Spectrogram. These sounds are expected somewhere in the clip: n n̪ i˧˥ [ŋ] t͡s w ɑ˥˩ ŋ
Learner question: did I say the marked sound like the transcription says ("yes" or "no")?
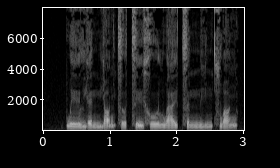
no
